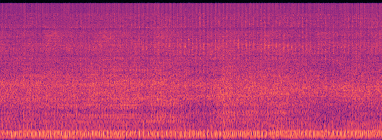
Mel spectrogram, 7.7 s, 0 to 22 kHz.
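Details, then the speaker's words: Honda Zoomer-X small single-cylinder scooter after replacing fuel filter and fuel pump motor to fix hard starting and stalling: low, even idle putter, no stumbling or dying; normal idle. "สิ่งที่เราทำกับรถคันนี้คือเราเปลี่ยน2อย่างนะครับเพื่อนๆเปลี่ยนกรองน้ำมันเชื้อเพลิงกรองน้ำมันเบนซินนี่แหละครับแล้วก็เปลี่ยนเจ้าตัวมอเตอร์ปั๊มเพียงเท่านี้ก็เสร็จสิ้นกระบวนการแก้ไขปัญหาสตาร์ทติดยากสตาร์ทติดแล้วชอบดับเองนะครับ"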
